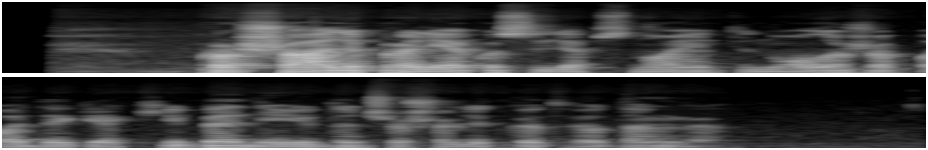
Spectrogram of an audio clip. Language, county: Lithuanian, Vilnius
